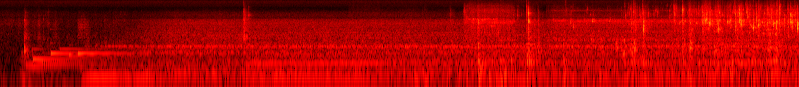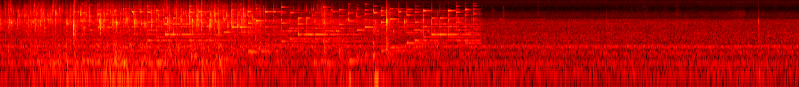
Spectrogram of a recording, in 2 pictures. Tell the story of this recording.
There is a phone notification, I then started the microwave, after that turned on the sink, then a phone rang and I turned off the sink.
